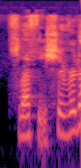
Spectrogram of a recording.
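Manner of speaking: ordinary delivery, nothing marked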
